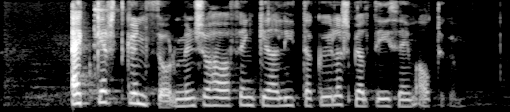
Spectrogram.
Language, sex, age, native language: Icelandic, female, 18-19, Icelandic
